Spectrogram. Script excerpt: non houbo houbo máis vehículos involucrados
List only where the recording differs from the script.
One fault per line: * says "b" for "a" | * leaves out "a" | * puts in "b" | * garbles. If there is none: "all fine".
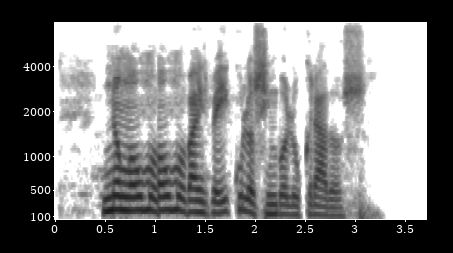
all fine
